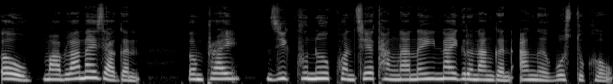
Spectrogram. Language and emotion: Bodo, neutral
